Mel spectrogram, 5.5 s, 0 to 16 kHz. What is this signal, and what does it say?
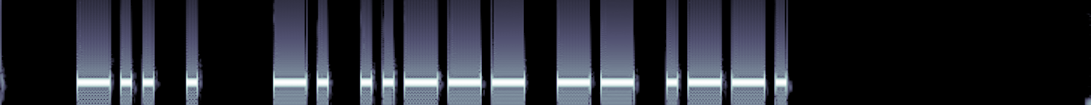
Morse code, heard as a keyed tone, about 22 wpm, 700 Hz. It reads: DE N2MP
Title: USA Callsign DE Callsign 22wpm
